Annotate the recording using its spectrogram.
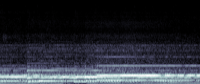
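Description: Live electronic IDM music played from an Ableton Push: held synth chords over a sustained bass, with the notes shifting every second or so and no drum hits.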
